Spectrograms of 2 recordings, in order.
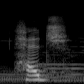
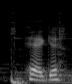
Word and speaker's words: Hege: looks kind of weird a lot of anglos say hedge or a huge hedgy heggy hey gay but it's actually hege nice to meet you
